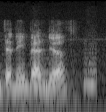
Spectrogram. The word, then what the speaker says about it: Denis Villeneuve: And if you know the answer, let's see if you can pronounce it correctly. Oh, you mean Denis Villeneuve?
